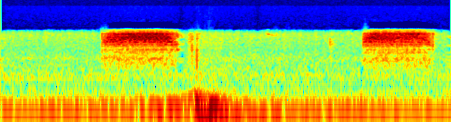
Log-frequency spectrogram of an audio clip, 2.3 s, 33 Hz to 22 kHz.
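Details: Théding barn owl young, first feeding on 8 July 2020, produce two strong rasping hisses with a dull knock between them, over low background noise.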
